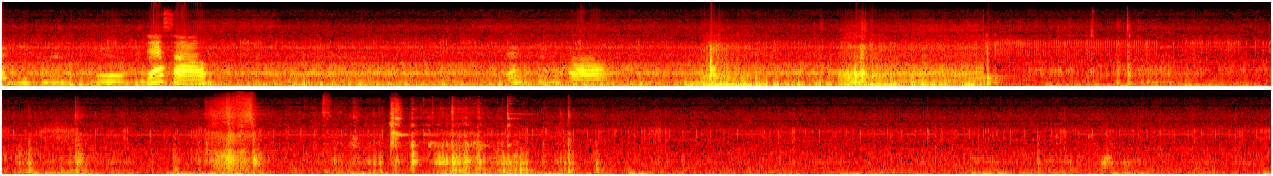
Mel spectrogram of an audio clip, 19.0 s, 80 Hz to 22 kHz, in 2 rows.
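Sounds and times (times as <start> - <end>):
car idling from inside: 0.0 - 9.0.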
